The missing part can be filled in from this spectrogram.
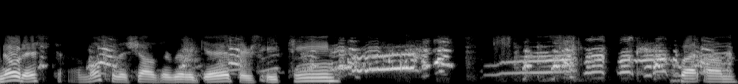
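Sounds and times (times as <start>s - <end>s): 
speech: 0.0s - 3.6s, 6.8s - 7.3s
older hens clucking in a coop during egg collection: 0.0s - 7.3s.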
